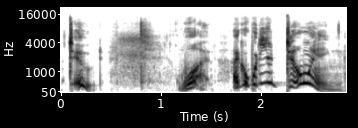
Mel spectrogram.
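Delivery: high mock yell at a kid; retold yell. Host retells yelling at a kid, high mock yell. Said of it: "I had to yell at him".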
